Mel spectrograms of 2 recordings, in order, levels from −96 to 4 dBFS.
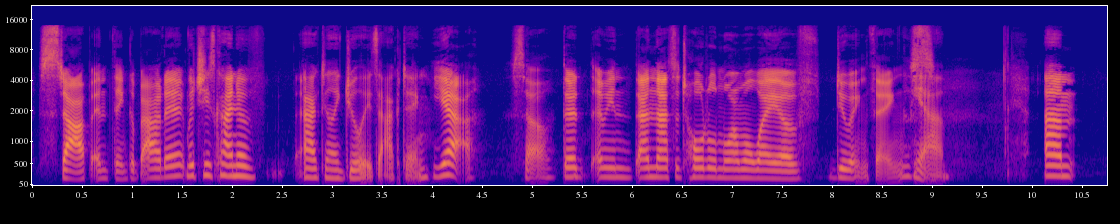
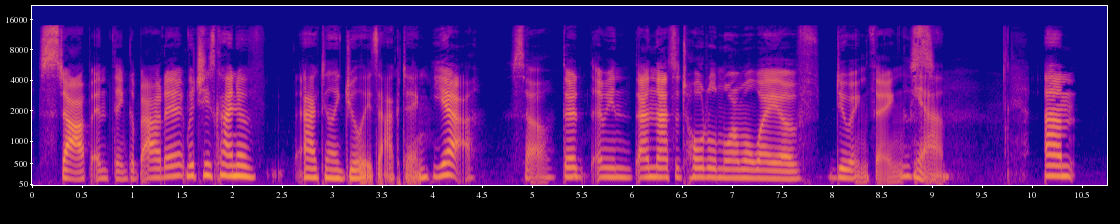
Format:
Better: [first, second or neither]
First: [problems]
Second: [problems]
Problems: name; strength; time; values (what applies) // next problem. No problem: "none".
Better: second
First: thin; somewhat; fading below 500 Hz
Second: none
